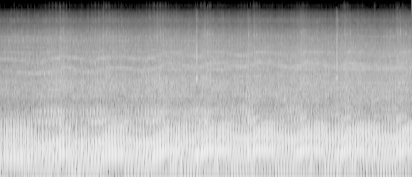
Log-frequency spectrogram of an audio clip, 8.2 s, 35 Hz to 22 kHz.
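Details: Husqvarna 2346XLS lawn tractor with the PTO engaged, after rust-bound brake and gas pedals were freed with lubricant: steady single-cylinder chug with a firm, even beat and no knocks or belt squeal; normal running.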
